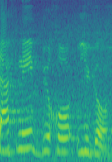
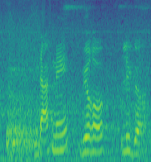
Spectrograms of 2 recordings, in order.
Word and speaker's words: Daphnee Bureau Lugo: Daphnee Bureau Lugo. That's how you say it. Daphnee Bureau Lugo.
